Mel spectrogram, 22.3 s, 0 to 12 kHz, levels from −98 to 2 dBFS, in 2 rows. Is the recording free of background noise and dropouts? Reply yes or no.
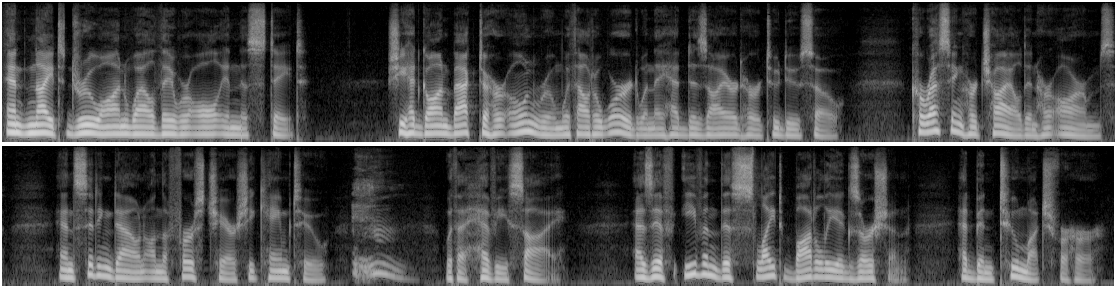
no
